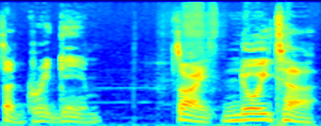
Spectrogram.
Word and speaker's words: Noita: So yeah, man, I haven't played Noita in a while either. That game is great. It's a great game. Sorry, Noita, because pronouncing the T bothers Sarge.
